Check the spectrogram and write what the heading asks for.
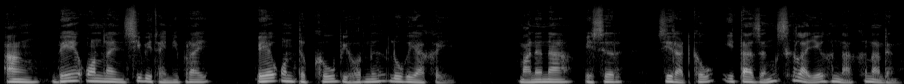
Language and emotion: Bodo, fearful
